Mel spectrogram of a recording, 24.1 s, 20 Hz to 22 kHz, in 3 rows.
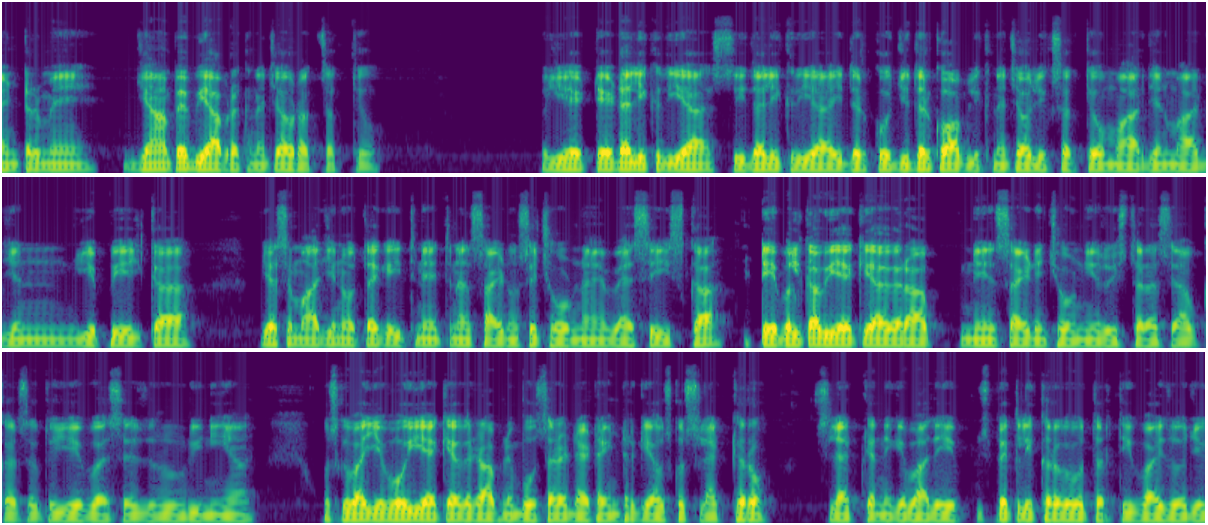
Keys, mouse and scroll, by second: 15.7 click, 20.0 click.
